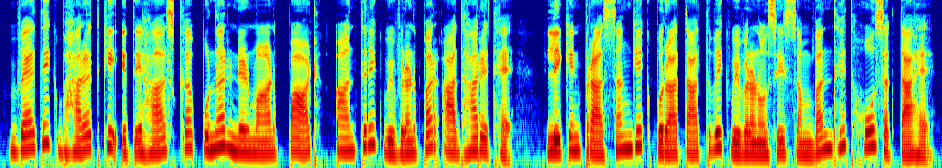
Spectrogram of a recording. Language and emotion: Hindi, neutral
